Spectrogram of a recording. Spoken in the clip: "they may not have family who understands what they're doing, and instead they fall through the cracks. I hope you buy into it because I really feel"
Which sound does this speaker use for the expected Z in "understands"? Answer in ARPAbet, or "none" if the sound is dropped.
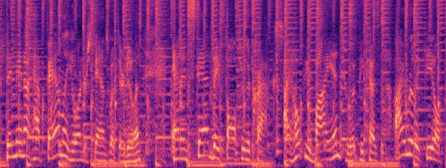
Z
